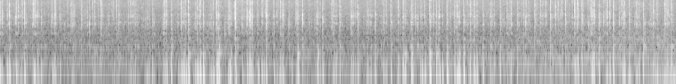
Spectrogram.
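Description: An empty, hollow clear plastic blender cup with a threaded rim is held in the hands and tapped rapidly with the fingertips and nails. The result is a dense, continuous stream of quick, dry taps, with dull low thumps from the fingertips mixed with bright clicks from the nails, each one dying away almost instantly.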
